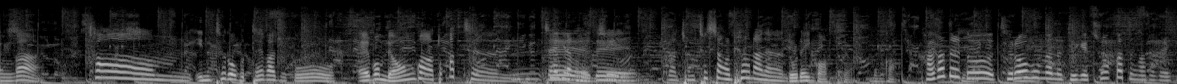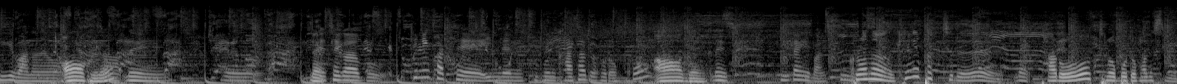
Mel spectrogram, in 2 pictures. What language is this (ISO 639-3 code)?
kor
